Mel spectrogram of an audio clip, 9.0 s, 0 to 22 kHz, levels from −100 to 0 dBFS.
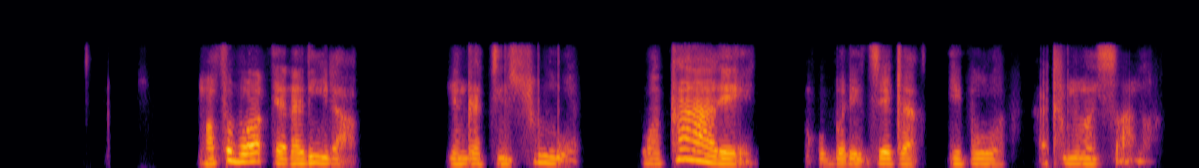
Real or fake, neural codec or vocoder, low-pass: fake; codec, 16 kHz, 1 kbps, FreqCodec, smaller model; 7.2 kHz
